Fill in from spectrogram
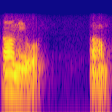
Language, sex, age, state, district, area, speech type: Sanskrit, male, 18-30, Odisha, Bargarh, rural, conversation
